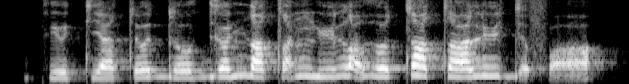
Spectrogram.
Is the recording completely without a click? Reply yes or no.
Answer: yes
